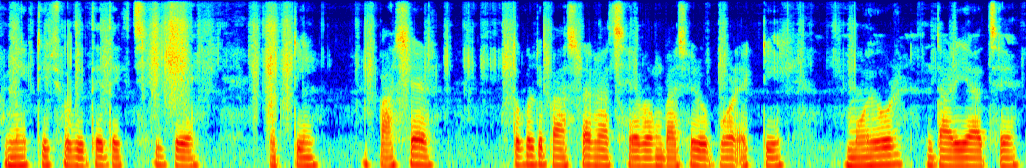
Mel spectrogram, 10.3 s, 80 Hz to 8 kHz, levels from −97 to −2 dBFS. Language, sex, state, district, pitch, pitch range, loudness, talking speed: Bengali, male, Tripura, Unakoti, 110 Hz, 105-115 Hz, -18 LUFS, 90 wpm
